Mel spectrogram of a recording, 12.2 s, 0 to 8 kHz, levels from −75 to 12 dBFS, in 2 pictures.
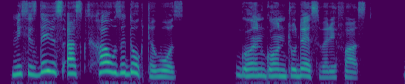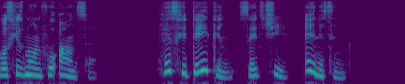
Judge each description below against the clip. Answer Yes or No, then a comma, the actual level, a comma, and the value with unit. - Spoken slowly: Yes, slow, 115 wpm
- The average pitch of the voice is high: Yes, high, 205 Hz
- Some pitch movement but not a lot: No, wide, 6.9 semitones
